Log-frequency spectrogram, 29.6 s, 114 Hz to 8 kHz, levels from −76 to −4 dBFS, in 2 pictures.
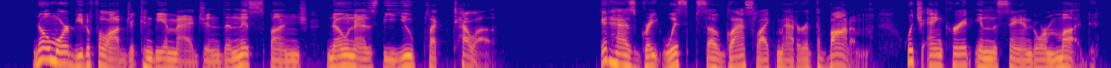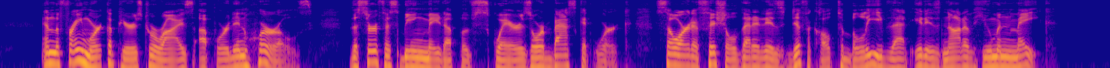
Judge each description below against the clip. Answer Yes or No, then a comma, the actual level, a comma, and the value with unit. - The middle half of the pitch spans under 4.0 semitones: No, average, 4.5 semitones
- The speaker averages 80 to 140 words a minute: Yes, slow, 135 wpm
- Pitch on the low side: Yes, low, 110 Hz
